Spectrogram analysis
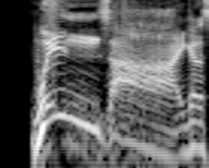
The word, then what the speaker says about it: Windsor: Windsor. You got to say it right. Oh, Windsor.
